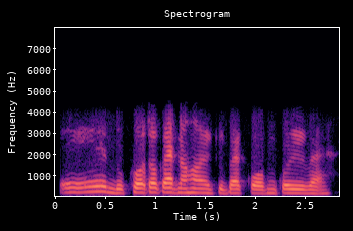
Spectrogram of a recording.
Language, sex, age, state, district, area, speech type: Assamese, female, 60+, Assam, Charaideo, urban, conversation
